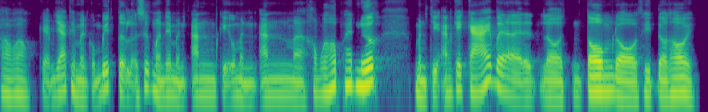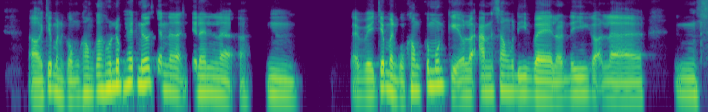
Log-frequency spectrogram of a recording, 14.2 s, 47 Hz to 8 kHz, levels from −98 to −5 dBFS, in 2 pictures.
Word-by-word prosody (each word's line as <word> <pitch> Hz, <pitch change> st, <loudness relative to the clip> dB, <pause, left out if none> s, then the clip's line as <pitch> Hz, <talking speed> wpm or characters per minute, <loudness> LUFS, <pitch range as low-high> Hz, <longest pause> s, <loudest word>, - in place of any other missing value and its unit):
Hông, 110 Hz, -2 st, -4 dB
hông, 105 Hz, -2 st, -4 dB
cảm -, -, -7 dB
giác 120 Hz, +3 st, 0 dB
thì -, -, -3 dB
mình 95 Hz, -3 st, -3 dB
cũng -, -, -8 dB
biết 145 Hz, +2 st, -2 dB
tự -, -, +1 dB
lượng 95 Hz, +1 st, -6 dB
sức 150 Hz, +7 st, -4 dB
mình 105 Hz, -7 st, -2 dB
nên 105 Hz, -, -2 dB
mình 90 Hz, -2 st, -4 dB
ăn, 105 Hz, 0 st, -3 dB
kiểu, 100 Hz, -, -5 dB
mình 90 Hz, -3 st, -4 dB
ăn 105 Hz, +2 st, -4 dB
mà 95 Hz, -3 st, -3 dB
không 110 Hz, +7 st, -8 dB
có 120 Hz, -, -1 dB
húp 155 Hz, +3 st, +1 dB
hết 165 Hz, 0 st, +2 dB
nước, 175 Hz, +3 st, +7 dB, 0.3 s
mình 100 Hz, -5 st, 0 dB
chỉ 105 Hz, -, -4 dB
ăn 110 Hz, +2 st, -3 dB
cái 135 Hz, -, 0 dB
cái 145 Hz, -, +6 dB
với 170 Hz, -, +3 dB
lại 95 Hz, -, +1 dB
l 95 Hz, +1 st, -5 dB
đồ 95 Hz, -1 st, +2 dB, 0.2 s
tôm 120 Hz, 0 st, +8 dB
đồ, 95 Hz, -3 st, +5 dB
thịt 105 Hz, +2 st, -5 dB
đồ 100 Hz, -3 st, +1 dB
thôi, 115 Hz, -2 st, +3 dB, 0.4 s
ờ, 95 Hz, -, -1 dB
chứ 145 Hz, -, -1 dB
mình 120 Hz, -6 st, -3 dB
cũng 100 Hz, 0 st, -4 dB
không 120 Hz, +1 st, -3 dB
có 135 Hz, -, 0 dB
hút 145 Hz, +3 st, +4 dB
núp 165 Hz, -, +4 dB
hết 175 Hz, +2 st, +2 dB
nước, 175 Hz, +1 st, +5 dB
cho -, -, -2 dB
nên 130 Hz, -4 st, -2 dB
l -, -, 0 dB
cho -, -, -4 dB
nên 120 Hz, 0 st, 0 dB
là 110 Hz, -4 st, -2 dB
ờ, 85 Hz, -, -13 dB, 0.2 s
ừm, 105 Hz, -3 st, -4 dB, 0.6 s
tại -, -, -6 dB
vì 105 Hz, +1 st, -1 dB
chứ 150 Hz, +6 st, +1 dB
mình 130 Hz, -5 st, +1 dB
cũng 95 Hz, -, -5 dB
không 130 Hz, +5 st, -2 dB
có 160 Hz, -, -1 dB
muốn, 165 Hz, +1 st, +2 dB
kiểu 105 Hz, -4 st, -2 dB
là, 110 Hz, -, 0 dB
ăn 125 Hz, 0 st, -1 dB
xong 130 Hz, +1 st, -3 dB
rồi 125 Hz, -, -5 dB
đi 115 Hz, -1 st, -2 dB
về 105 Hz, -3 st, +3 dB
rồi 95 Hz, 0 st, -2 dB
đi, 115 Hz, +2 st, -3 dB
gọi 110 Hz, -, -5 dB
là, 95 Hz, 0 st, -2 dB, 0.3 s
ừm, 110 Hz, 0 st, -6 dB
110 Hz, 320 wpm, -24 LUFS, 100-125 Hz, 0.6 s, tôm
